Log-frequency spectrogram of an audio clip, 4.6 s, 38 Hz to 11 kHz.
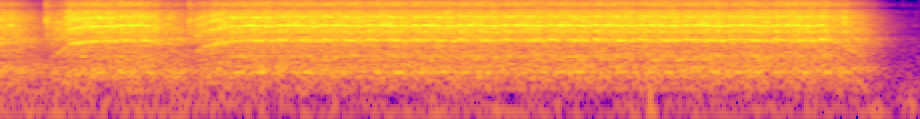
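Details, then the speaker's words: Coolster 125cc ATV, under 50 hours, previously sunk and abandoned, in neutral with brake held, after a faulty power or starter switch was sorted: high, steady starter whir for about four seconds. Electric starter now cranks normally. "oh I hear it click oh my goodness it's actually working"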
